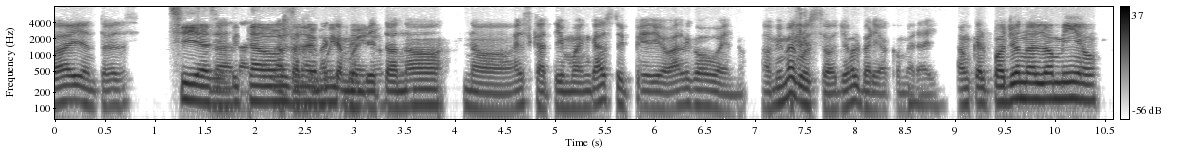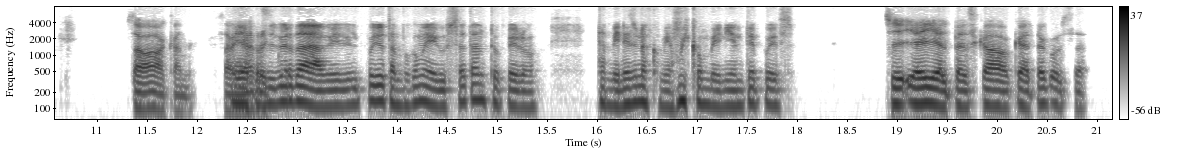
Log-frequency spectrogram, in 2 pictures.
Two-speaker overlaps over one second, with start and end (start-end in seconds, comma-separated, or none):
1.5-3.4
